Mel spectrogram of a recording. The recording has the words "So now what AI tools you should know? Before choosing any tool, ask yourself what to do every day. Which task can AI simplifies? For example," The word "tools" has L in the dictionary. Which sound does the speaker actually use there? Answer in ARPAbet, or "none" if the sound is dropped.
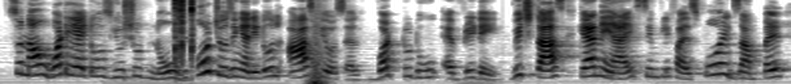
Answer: none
